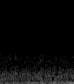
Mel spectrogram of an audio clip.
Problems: constant background noise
